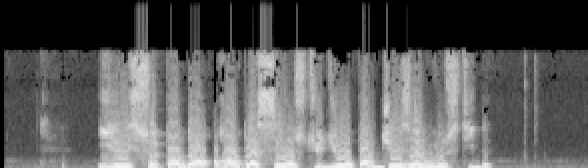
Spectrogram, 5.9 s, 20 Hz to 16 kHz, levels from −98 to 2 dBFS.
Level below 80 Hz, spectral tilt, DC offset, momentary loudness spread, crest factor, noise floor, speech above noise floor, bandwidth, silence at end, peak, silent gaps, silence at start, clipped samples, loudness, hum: -38 dBFS; -4 dB/octave; under 0.1%; 5 LU; 8 dB; -41 dBFS; 34 dB; 11.5 kHz; 0.95 s; 0 dBFS; none; 0.4 s; under 0.1%; -7 LUFS; none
